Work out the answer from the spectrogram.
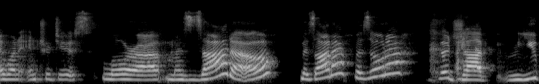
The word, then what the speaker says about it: Mazzotta: Mazzotta? Good job. You pronounced that correctly. Mazzotta, you rock star.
